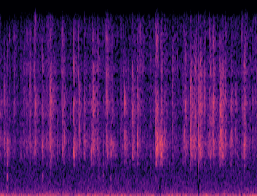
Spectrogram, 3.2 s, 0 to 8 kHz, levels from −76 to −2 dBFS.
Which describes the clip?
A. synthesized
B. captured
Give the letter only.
B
